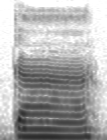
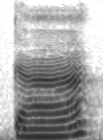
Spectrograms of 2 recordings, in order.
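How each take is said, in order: No difference in how they are said.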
